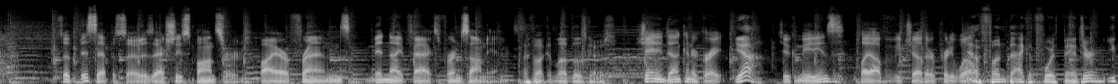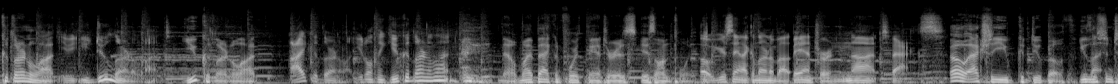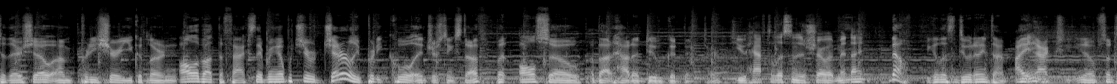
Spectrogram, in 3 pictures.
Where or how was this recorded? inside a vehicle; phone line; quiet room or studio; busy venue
busy venue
